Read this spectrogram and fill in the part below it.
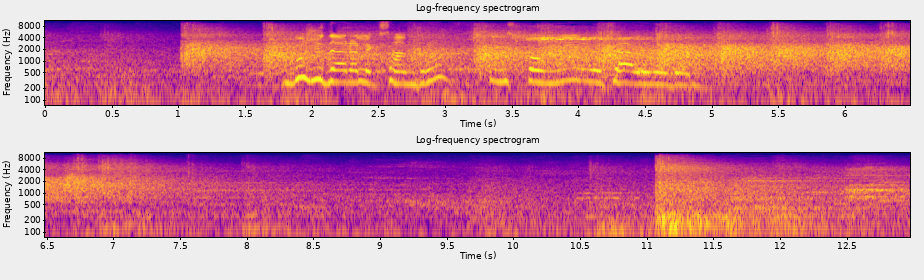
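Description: A crowd cheers and applauds in an echoing hall.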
